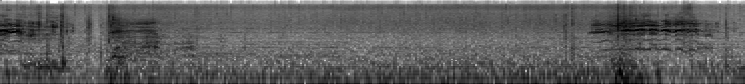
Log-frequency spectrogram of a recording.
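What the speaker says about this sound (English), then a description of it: "I think Tolfdir is attacking my horse" A horse in the Skyrim video game neighs twice, a loud whinny near the start and another near the end, over continuous game ambience.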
